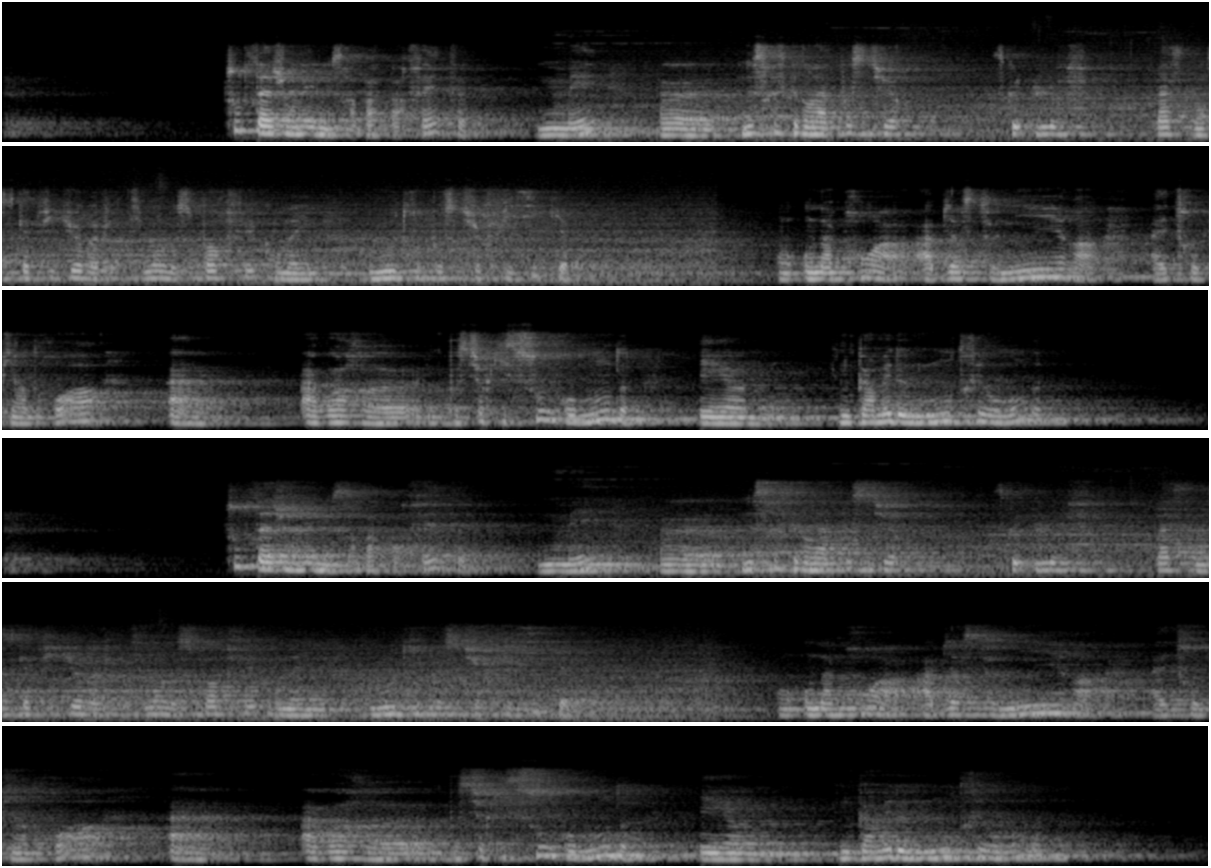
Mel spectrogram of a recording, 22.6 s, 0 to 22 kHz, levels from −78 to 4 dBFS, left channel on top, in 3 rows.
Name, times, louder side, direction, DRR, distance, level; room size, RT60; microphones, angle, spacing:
voice 1, 1.4-2.9 3.3-5.7 6.3-6.8 7.2-11.1 12.4-16.5 17.0-21.6, left 2 dB, 50° left, 2 dB, 0.6 m, -29 dB
sound 1, 3.4-12.0, left 1 dB, 20° left, 1.0 m, -41 dB
12.5 x 6.1 x 8.2 m, 2.3 s
head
